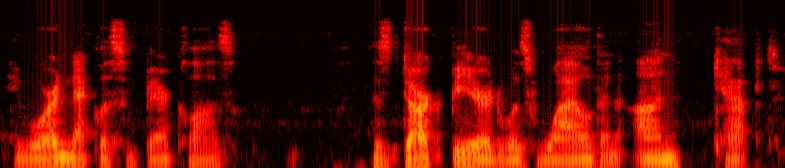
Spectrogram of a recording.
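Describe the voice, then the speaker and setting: Male read-aloud narrator, children's novel, dramatic phrasing, unhurried pace, slightly dull recording. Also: low-pitched, little pitch movement. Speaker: story reader.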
